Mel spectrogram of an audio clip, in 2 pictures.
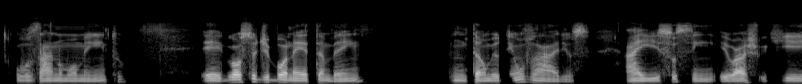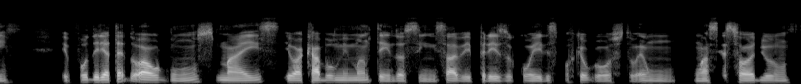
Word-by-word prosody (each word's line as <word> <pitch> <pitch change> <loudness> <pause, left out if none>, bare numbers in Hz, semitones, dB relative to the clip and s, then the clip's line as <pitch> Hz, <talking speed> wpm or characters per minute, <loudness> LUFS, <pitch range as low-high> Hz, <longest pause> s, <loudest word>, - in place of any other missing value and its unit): usar 90 -2 -2
no 90 0 -4
momento. 90 +7 -6 0.8
Eh, 90 -1 +2
gosto 115 +7 +3
de 110 0 0
boné 95 -3 +3
também, 90 -2 -3 1.0
então 90 -1 -1
eu 90 - -1
tenho 110 +4 -4
vários. 80 - -2 0.3
Aí, 90 +1 +2
isso 90 - +1
sim, 80 -2 -4
eu 90 +1 0
acho 90 0 +2
que 90 -2 -4 0.6
eu - - -4
poderia 110 0 +5
até - - +3
doar - - +7
alguns, 105 +2 0
mas 100 +1 +1
eu 100 -1 +3
acabo 100 +1 +5
me 100 0 -2
mantendo 100 -4 -2
assim, 85 -2 -3
sabe, 90 -2 +1
preso 90 -1 -1
com 90 -1 -3
eles, 90 +1 -3
porque 95 - -9
eu 105 - -1
gosto. 85 -4 -5
É - - 0
um 90 -3 -7 0.2
um 90 - -4
acessório 95 +1 0
95 Hz, 150 wpm, -25 LUFS, 90-100 Hz, 1.0 s, doar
